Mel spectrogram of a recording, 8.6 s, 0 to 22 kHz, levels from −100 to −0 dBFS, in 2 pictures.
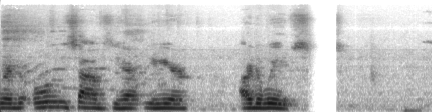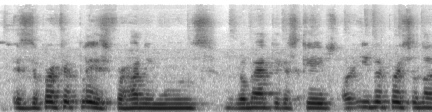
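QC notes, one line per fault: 3.07–3.40 s, call audio freeze: right after "you hear are the", the sound stops and is stretched out by a decaying fill that fades to silence for about 0.23 s of its 0.29 s. The likely cause is packets held up in transit so the jitter buffer ran dry. Playback then resumes where it left off, adding delay rather than losing anything.
3.55–3.59 s, skip ahead: playback jumps forward with only a tiny bridging fill of 8 ms, so roughly a tenth of a second of audio is gone and the two sides butt together almost directly. This is what happens when a stretch is dropped while later audio is already queued.
3.90–4.61 s, jitter buffer slow-down: leading into "the perfect place for", the audio runs at 86% speed with unchanged pitch, about 106 ms longer than it should be. Single pitch periods are being repeated back to back to rebuild the buffer's reserve, giving drawn-out sounds.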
